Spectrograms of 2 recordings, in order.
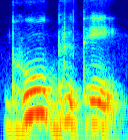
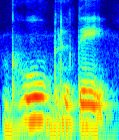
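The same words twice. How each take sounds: Both takes have the same delivery.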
